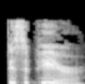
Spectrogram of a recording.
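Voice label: "disappear", American English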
